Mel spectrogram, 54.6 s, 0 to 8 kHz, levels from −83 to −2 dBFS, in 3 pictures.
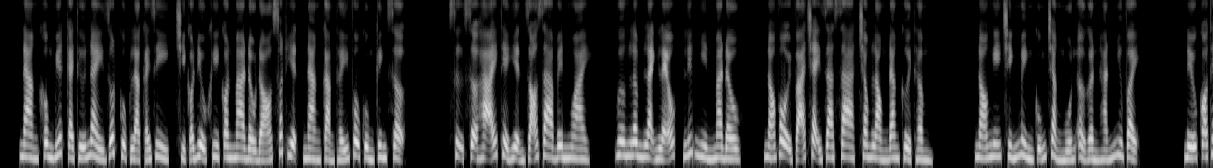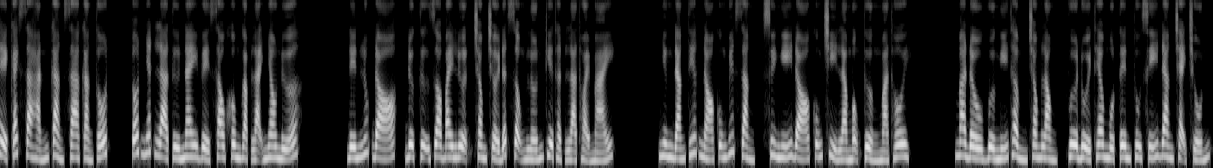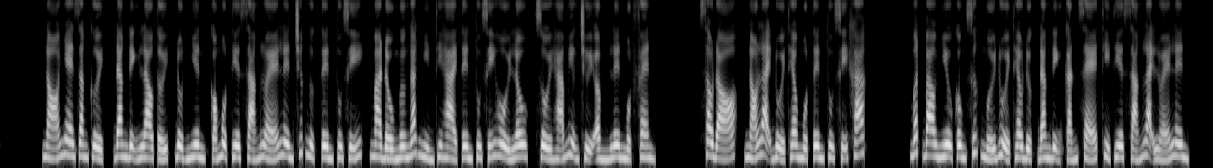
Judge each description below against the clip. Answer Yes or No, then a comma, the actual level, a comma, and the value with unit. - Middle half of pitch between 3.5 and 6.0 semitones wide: No, average, 3.0 semitones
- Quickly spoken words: No, average, 235 wpm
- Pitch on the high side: Yes, high, 200 Hz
